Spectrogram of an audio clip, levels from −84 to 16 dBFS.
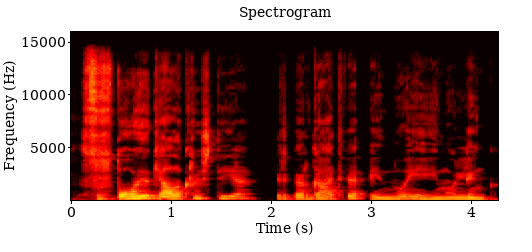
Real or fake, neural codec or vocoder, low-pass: fake; vocoder, 48 kHz, 128 mel bands, Vocos; 14.4 kHz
